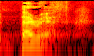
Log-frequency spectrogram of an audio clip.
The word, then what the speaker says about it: berith: The word covenant in the Hebrew word is berith. B-E-R-I-T-H is the way you would spell it if it was in English.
